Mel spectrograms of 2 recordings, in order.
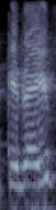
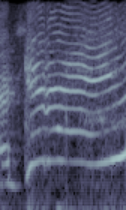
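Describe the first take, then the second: First: Said in the usual way. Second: Very high, bright call of G'day; over-the-top cheery Australian g'day; exuberant Aussie greeting. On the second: Pretend. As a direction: sing out a big Australian hello. Returns Australian viewer's greeting.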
